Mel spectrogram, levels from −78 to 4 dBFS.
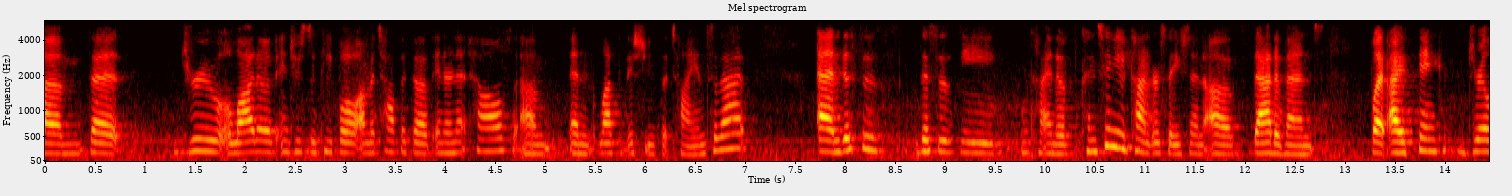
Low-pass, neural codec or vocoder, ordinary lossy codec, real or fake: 5.4 kHz; codec, 16 kHz, 2 kbps, X-Codec, HuBERT features, trained on balanced general audio; Opus, 16 kbps; fake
